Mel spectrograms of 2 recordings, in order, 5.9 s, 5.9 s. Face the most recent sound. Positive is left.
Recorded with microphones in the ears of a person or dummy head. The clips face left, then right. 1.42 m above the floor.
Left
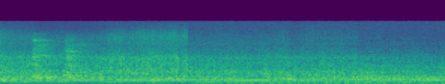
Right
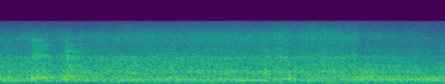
turn(degrees=-30)  # may be behind; listen again after turning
